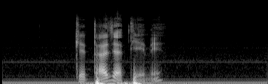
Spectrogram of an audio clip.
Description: ＜発音と日本語＞
（ケ　タジャ　ティエネ？）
